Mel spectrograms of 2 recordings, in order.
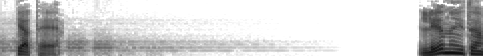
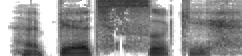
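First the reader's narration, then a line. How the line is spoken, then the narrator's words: Breathed through clenched teeth. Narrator (Russian): сквозь зубы выдохнул Николай Степанович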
